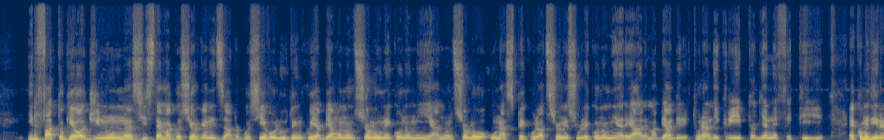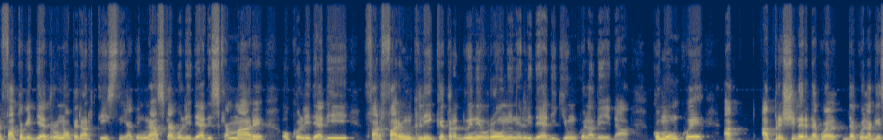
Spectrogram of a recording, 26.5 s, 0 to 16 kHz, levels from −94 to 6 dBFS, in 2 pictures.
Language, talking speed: Italian, 155 wpm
